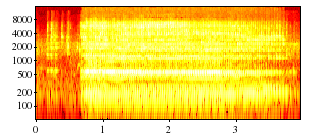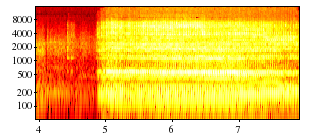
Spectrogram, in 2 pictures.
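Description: Two long, even roars of about three seconds each, starting and stopping abruptly, the second beginning about a second after the first ends.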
